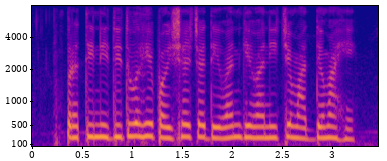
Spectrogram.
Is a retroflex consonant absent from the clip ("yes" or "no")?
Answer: yes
